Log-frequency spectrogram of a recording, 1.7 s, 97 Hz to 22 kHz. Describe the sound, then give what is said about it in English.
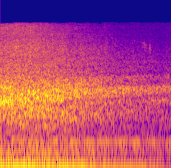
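Big cattle trucks rumbling along a U.S. highway: a steady low engine drone with a faint humming tone that eases off slightly toward the end, with no voices. “The Empire Motel sits on a stretch of U.S. Highway 36 where big cattle trucks rumble by on their approach to the main part of St. Francis.”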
